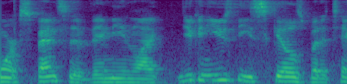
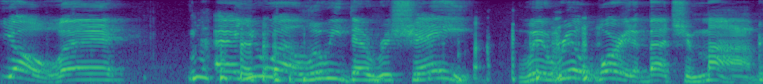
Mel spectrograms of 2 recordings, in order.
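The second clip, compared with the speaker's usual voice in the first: loud, high-pitched, laid-on fake New Jersey accent; 6 semitones higher, 5 dB louder than usual. Joking that the makers gave all the characters New Jersey accents; put-on New Jersey accent. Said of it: "just give them all New Jersey accents".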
